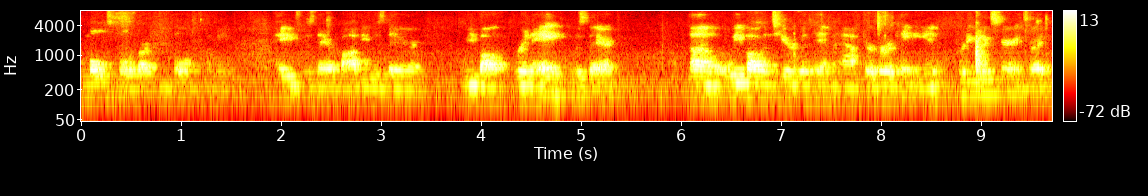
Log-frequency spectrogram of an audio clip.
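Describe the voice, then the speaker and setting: A man's voice: medium pitch, roomy sound, distant mic, slight background noise, poor audio. A man giving a casual, profane storytelling talk on stage at a summit, leaning on "like" and "okay?". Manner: casual, profane, self-deprecating, lots of "like" and "okay?". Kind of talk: storytelling keynote speech. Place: conference hall.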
